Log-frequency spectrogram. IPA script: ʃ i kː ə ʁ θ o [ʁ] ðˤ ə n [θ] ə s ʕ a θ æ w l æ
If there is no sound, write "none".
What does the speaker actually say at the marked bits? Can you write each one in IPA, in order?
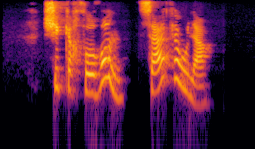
none, θ

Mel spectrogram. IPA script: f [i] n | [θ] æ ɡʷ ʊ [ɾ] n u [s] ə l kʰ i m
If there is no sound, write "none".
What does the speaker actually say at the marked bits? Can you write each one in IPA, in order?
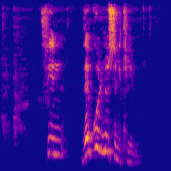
i, ð, l, s

